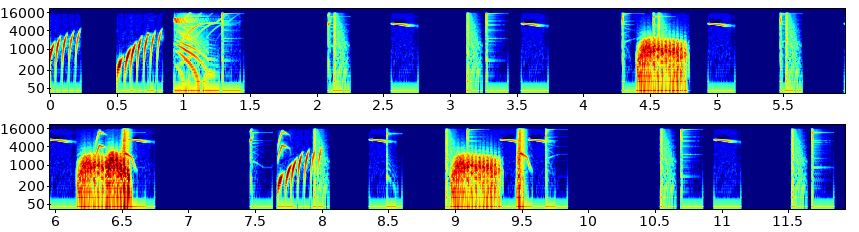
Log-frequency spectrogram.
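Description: A bow fires arrows in a video game.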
